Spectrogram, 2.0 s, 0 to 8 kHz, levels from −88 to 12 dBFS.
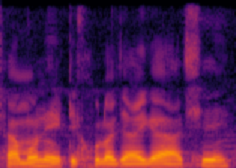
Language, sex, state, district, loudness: Bengali, male, West Bengal, Cooch Behar, -14 LUFS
